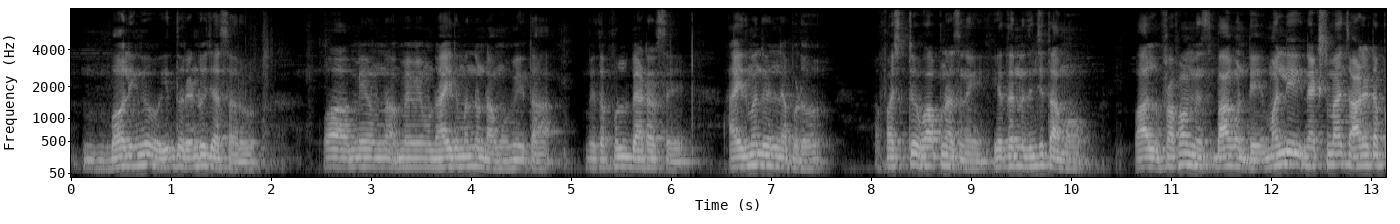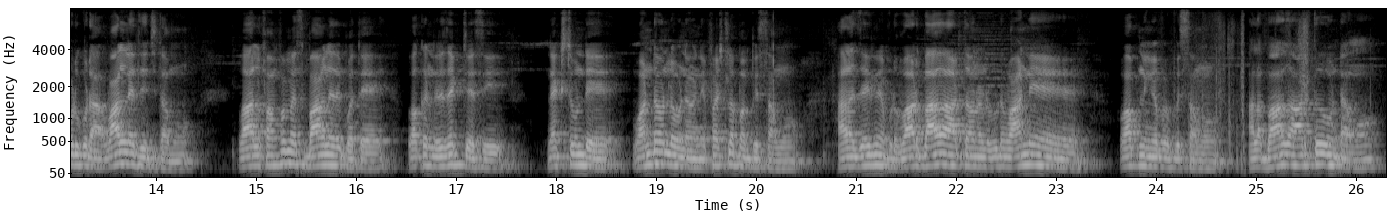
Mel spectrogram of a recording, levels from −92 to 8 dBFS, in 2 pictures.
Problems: none marked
